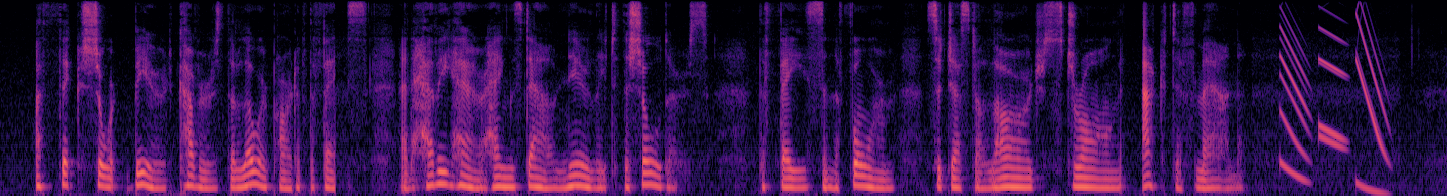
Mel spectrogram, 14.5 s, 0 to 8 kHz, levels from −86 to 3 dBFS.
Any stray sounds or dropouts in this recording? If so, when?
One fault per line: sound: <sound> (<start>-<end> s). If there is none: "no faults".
sound: dropout (3.3-3.5 s)
sound: chirp (12.8-13.9 s)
